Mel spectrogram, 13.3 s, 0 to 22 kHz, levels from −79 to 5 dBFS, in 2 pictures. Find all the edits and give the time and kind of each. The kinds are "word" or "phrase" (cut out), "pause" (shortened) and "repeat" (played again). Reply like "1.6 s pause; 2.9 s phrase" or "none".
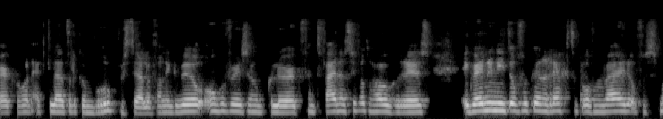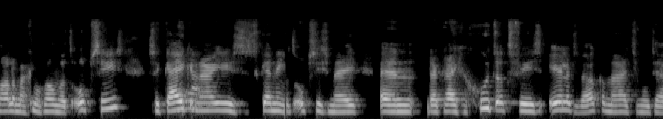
5.8 s word; 6.9 s word; 9.5 s phrase; 10.3 s pause; 12.4 s word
